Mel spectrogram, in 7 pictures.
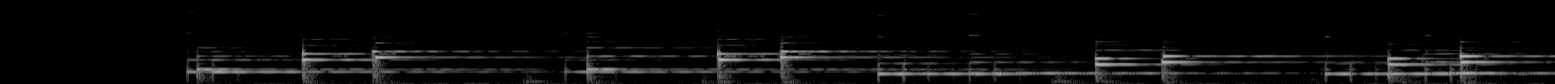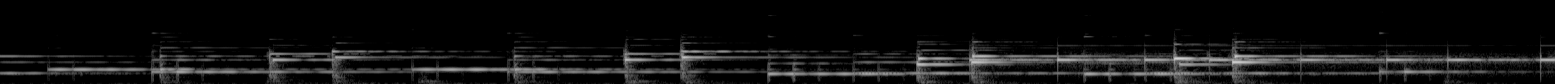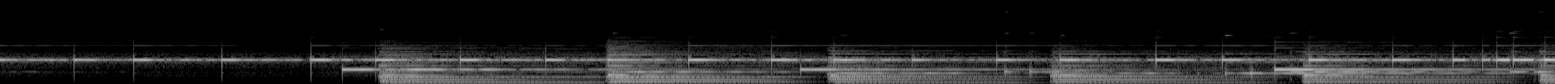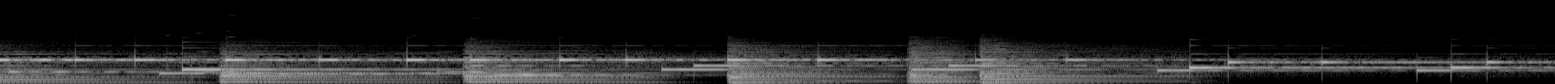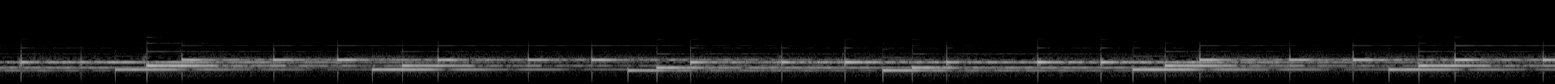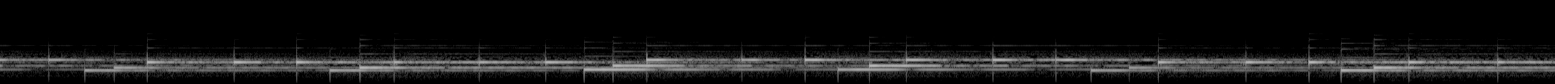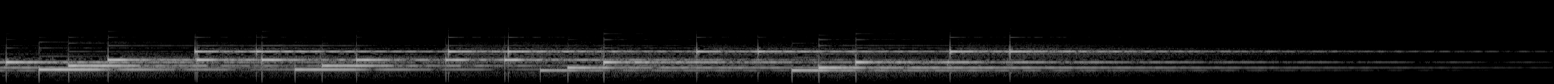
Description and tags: Ambient music created in Ableton.
ambient, background, chill, creepy, futurism, futuristic, intro, leading, melody, ost, out, piano, sad, sadness, silent, soundtrack, synth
